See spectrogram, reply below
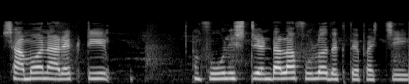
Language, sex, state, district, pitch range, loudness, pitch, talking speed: Bengali, female, Assam, Hailakandi, 245-270 Hz, -17 LUFS, 260 Hz, 100 wpm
